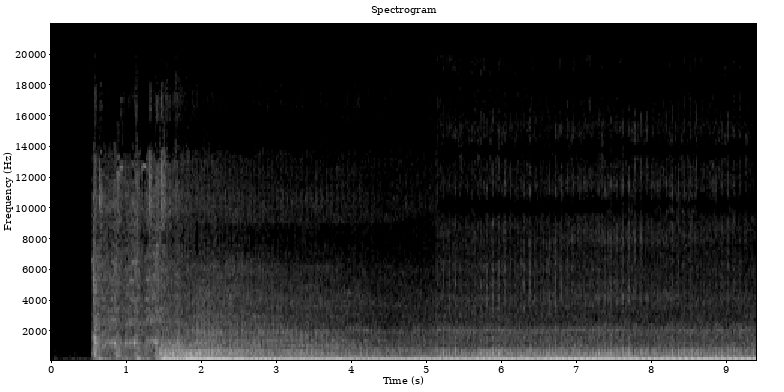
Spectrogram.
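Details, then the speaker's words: 2018 Harley-Davidson Road Glide Special Milwaukee-Eight, stock before cam, exhaust and intake upgrades: quick crank, catches and settles into an even loping thump about four beats a second; normal stock V-twin idle. "Let's give this bike a start so you can hear what it sounds like stock without cams and without the exhaust."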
